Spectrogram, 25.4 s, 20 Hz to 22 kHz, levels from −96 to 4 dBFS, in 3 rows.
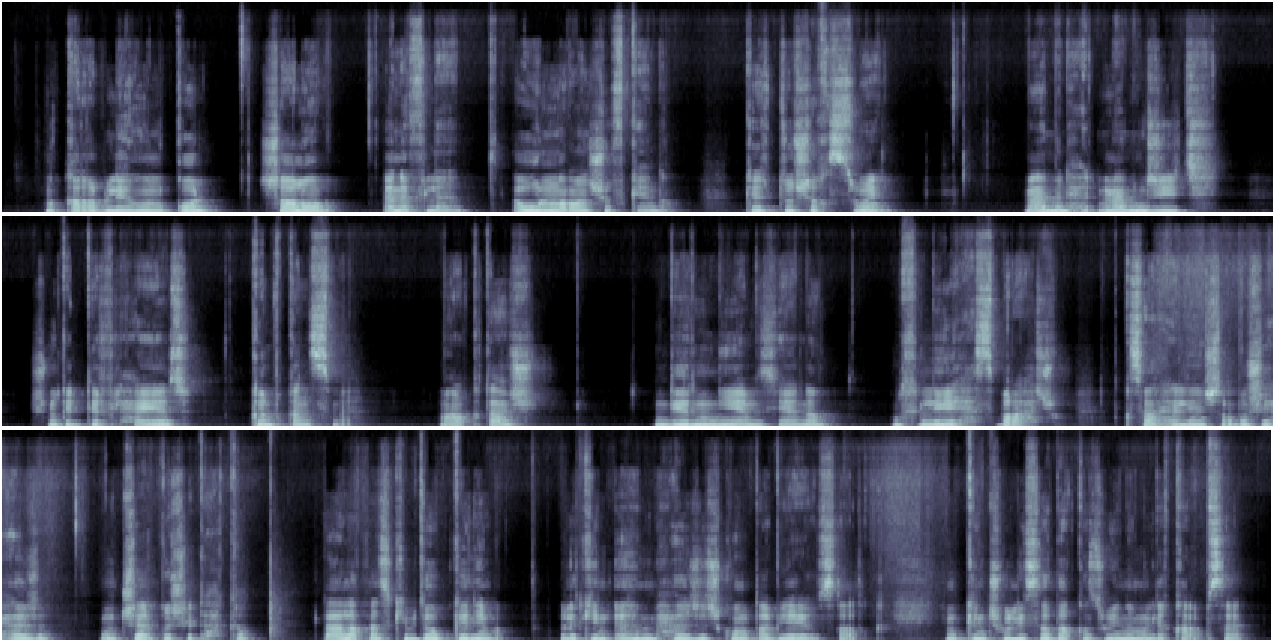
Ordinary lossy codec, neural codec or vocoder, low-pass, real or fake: none; vocoder, 48 kHz, 128 mel bands, Vocos; none; fake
